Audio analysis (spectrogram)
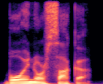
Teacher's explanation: They blur the sounds together. The N in born connects directly to the N in in, and the N in in connects to the O in Osaka.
